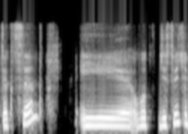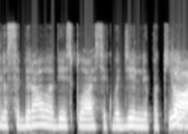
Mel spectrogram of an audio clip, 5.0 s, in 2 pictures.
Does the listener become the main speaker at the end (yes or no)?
yes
